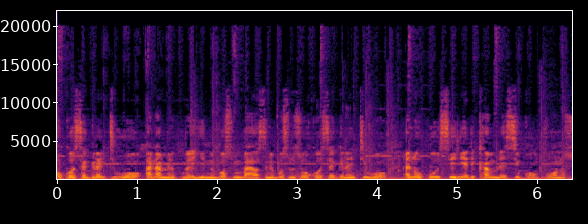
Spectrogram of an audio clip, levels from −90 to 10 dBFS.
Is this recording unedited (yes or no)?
yes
